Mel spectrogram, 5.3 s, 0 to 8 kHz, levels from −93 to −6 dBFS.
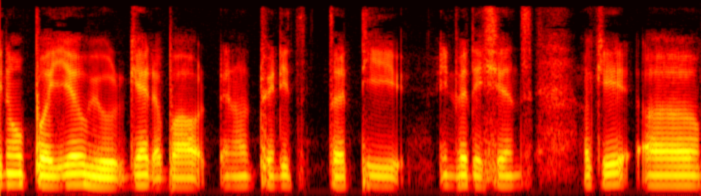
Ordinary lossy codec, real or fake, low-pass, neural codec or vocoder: MP3, 48 kbps; real; 7.2 kHz; none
